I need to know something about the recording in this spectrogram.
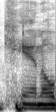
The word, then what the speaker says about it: Cannell: in time and give Cannell that rhymes with YouTube channel some wisdom some advice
